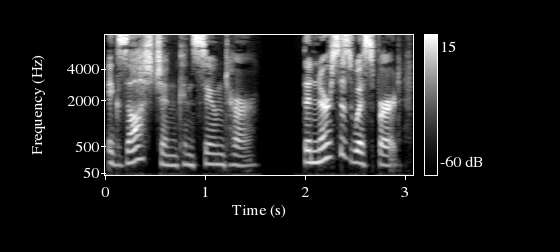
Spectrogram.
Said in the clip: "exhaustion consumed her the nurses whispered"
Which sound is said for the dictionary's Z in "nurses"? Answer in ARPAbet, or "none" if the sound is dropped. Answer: Z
